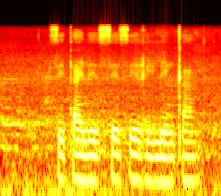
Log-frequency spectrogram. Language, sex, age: Tswana, male, 21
